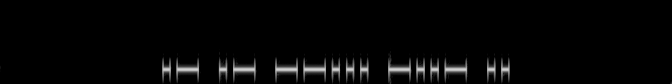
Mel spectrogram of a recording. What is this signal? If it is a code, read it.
Morse code, heard as a keyed tone, about 20 wpm, 700 Hz. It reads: AA7XI
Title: Speed Racing - USA 2x2 Call Signs 17wpm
